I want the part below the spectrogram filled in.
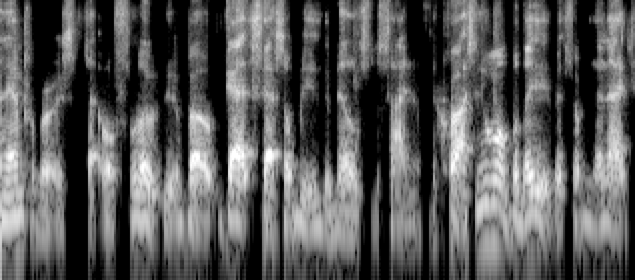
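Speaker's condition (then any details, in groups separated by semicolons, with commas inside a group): Tongue cancer surgery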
